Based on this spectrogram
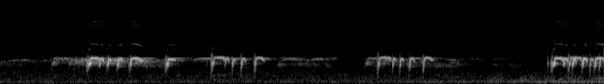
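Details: Zebra dove, a local bird singing loudly for use as a decoy, gives purring coos interrupted by fast clipped staccato notes in four separate bursts, with quiet gaps between phrases.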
